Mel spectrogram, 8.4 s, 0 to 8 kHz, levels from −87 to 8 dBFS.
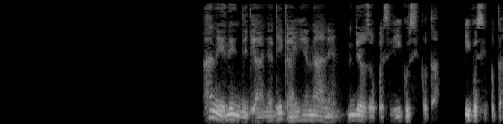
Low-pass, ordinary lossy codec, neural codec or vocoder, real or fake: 7.2 kHz; MP3, 32 kbps; codec, 44.1 kHz, 2.6 kbps, DAC; fake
